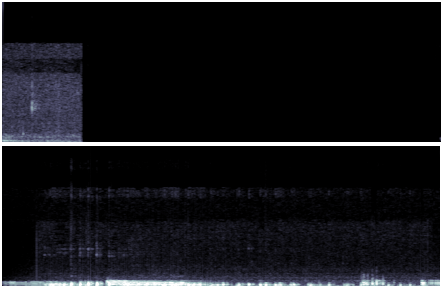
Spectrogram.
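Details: Long, low rumbling gurgle with a bubbly, squeaky tone after a short silence; ordinary stomach growling.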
